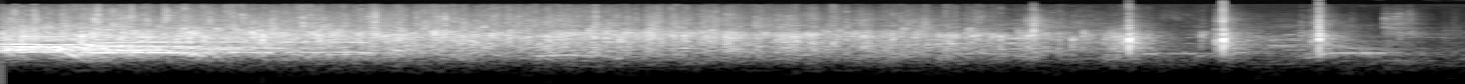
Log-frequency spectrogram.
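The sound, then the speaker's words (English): A crowd applauds and cheers steadily for kids returning to their parents during a worship service, the dense clapping loud at first and slowly thinning, with a few distinct sharp claps standing out near the end before it fades. “I don't think we can cheer for our kids enough.”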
